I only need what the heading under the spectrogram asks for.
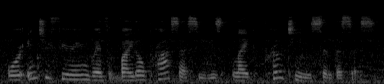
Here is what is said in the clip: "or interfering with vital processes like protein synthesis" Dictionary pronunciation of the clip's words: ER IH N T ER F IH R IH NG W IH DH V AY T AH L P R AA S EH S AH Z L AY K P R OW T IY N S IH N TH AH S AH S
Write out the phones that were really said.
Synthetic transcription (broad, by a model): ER IH N T ER F IH R IH NG W IH DH V AY T L P R AA S EH S AH Z L AY K P R OW T IY N S IH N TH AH S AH S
